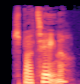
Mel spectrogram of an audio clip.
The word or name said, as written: spartaner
